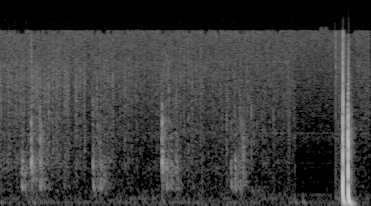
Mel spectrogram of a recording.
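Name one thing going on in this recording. Footsteps tap slowly on pavement.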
